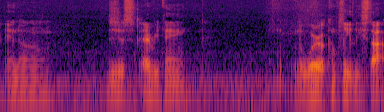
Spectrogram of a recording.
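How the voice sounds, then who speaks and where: This man is soft-spoken, with a fairly low pitch and ordinary pitch variation. His pace is moderate. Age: 20s. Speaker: college basketball player. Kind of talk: casual chat. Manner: quiet.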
